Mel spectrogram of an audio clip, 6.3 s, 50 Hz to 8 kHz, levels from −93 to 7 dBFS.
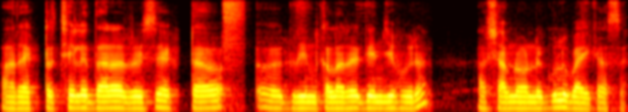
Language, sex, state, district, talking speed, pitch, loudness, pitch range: Bengali, male, Tripura, West Tripura, 150 wpm, 125 Hz, -16 LUFS, 120-125 Hz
